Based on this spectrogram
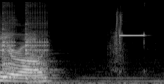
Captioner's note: buzzer sounds; short high-pitched beep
